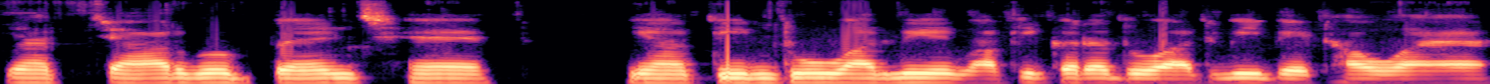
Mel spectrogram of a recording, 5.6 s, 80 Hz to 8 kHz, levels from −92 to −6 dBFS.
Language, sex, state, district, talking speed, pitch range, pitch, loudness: Hindi, male, Jharkhand, Sahebganj, 150 wpm, 115-120 Hz, 120 Hz, -13 LUFS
